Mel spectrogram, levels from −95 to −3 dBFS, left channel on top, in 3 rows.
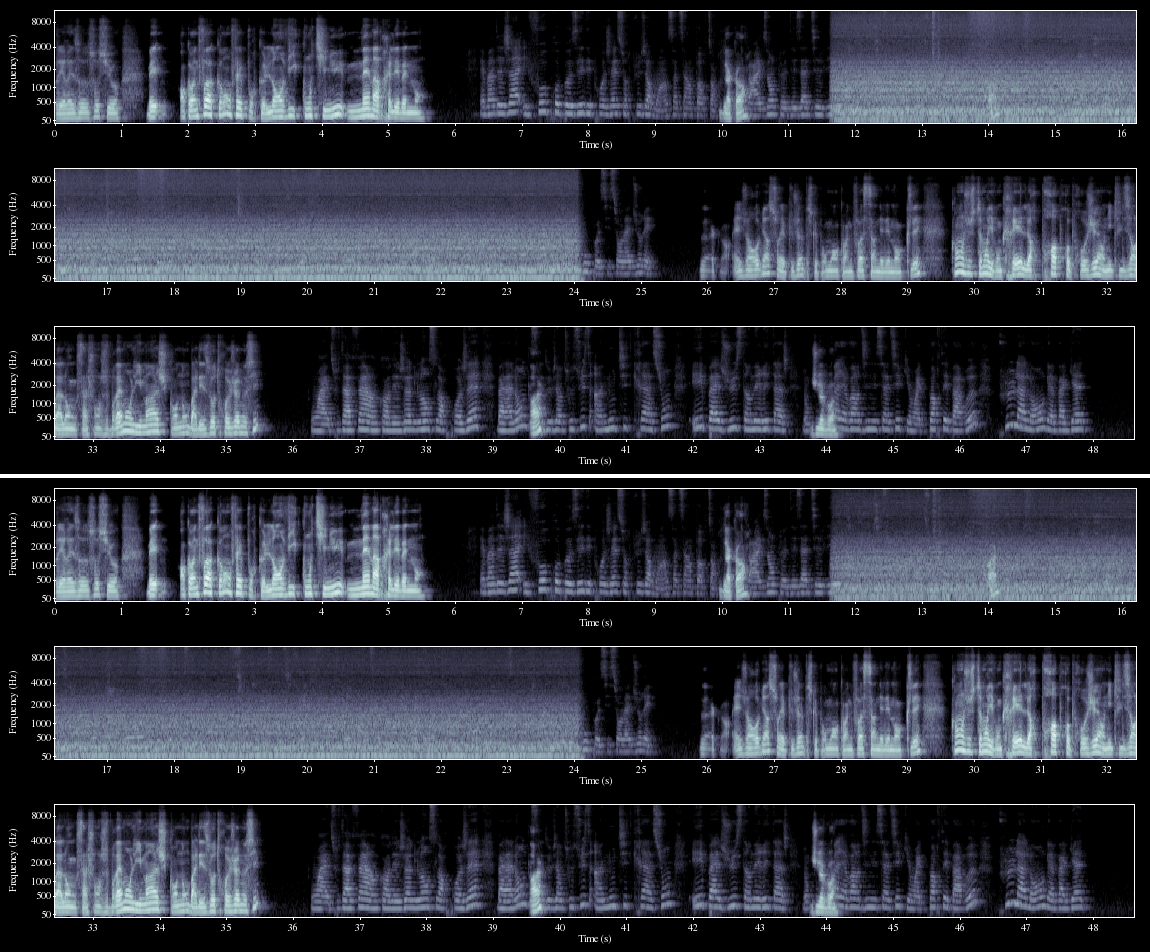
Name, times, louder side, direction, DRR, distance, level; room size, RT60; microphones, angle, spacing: voice 1, 0.0-5.5 10.0-10.4 14.0-14.2 25.9-35.5 39.6-39.7 43.8-44.2, right 3 dB, 25° right, 0.4 m, -24 dB
voice 2, 6.4-25.1 36.3-47.9, equal, ahead, 1.2 m, -48 dB
sound 1, 11.6-24.1, left 3 dB, 70° left, 1.7 m, -36 dB
8.7 x 6.0 x 3.6 m
head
